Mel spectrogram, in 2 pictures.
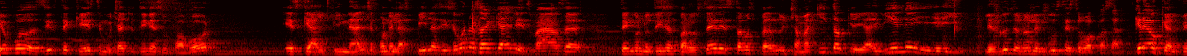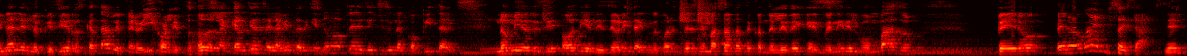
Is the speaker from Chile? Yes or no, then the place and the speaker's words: no; Mexico; somos celosos los mexicanos, es de nuestra música.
